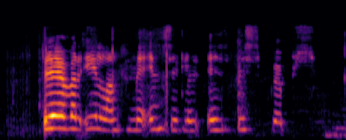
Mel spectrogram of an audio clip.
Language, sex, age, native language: Icelandic, female, 13, Icelandic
